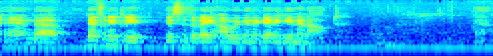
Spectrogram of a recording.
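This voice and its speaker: A man with a non-native accent speaks at a fairly quick pace in a medium pitch and a monotone, flat intonation, with noticeable background noise and audible room echo. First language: not English. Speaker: business owner presenting to village board. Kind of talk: public presentation at board meeting. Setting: village board meeting. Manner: halting.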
